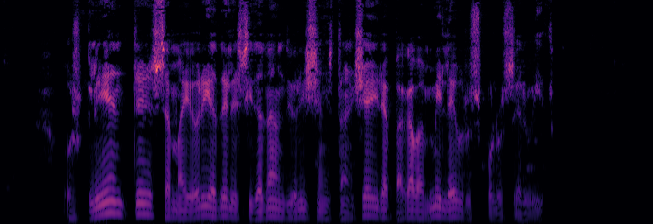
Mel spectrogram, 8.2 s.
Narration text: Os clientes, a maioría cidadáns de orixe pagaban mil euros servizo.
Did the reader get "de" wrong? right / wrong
right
